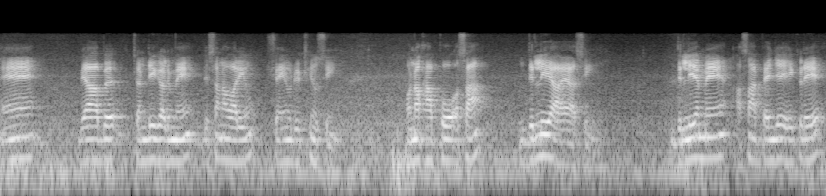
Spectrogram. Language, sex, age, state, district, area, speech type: Sindhi, male, 60+, Maharashtra, Mumbai Suburban, urban, spontaneous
